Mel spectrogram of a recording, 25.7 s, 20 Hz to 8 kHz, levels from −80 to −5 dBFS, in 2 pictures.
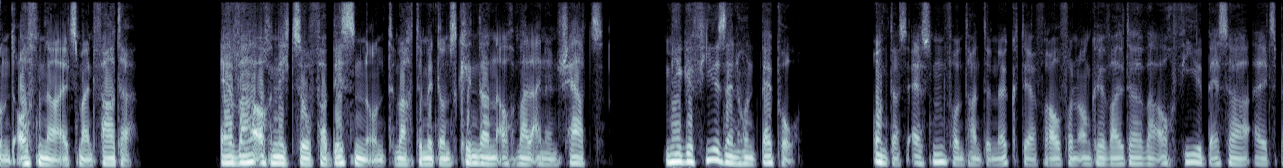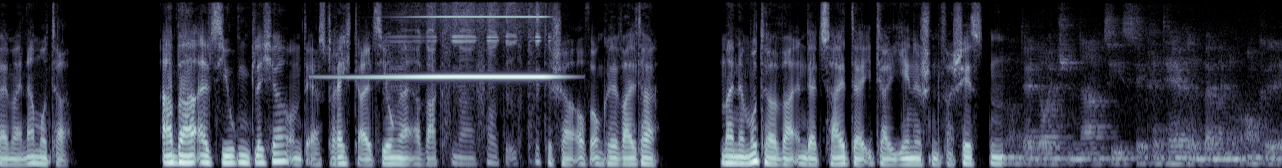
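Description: At 15.91 s a loudspeaker feedback squeal begins: a single tone near 1.9 kHz swells over roughly a second and a half until it sits around 10 dB above the speech, then holds until 18.68 s. The microphone is picking up the loudspeaker it feeds, and at that frequency the loop gain has passed unity, so the tone keeps reinforcing itself until the loop is broken.

From 22.85 s to the end, the speech abruptly turns roomy and hollow, loses low end, and falls by about 10 dB. Background room noise rises to roughly 25 dB below the speech. The sudden change is likely a switch to a distant microphone after the close microphone dropped out, leaving a pickup farther from the talker that hears more of the room. Throughout, the call path limits the audio to nothing above 8 kHz, which fits a wideband G.722 codec.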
